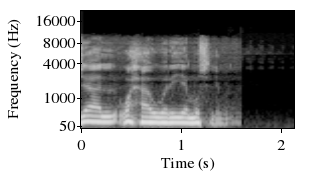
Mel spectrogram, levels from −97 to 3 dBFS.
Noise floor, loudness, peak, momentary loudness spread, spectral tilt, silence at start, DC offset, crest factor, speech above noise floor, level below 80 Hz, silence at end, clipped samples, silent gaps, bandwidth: -63 dBFS; -14 LUFS; -4 dBFS; 6 LU; -5 dB/octave; 0 s; under 0.1%; 12 dB; 50 dB; -54 dBFS; 0.65 s; under 0.1%; none; 10.5 kHz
